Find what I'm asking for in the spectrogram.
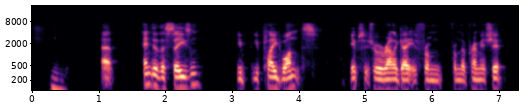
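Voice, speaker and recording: A man speaks at a moderate pace and a fairly low pitch, his intonation fairly even but his loudness swinging widely. He leaves long, frequent pauses against a quiet background. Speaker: sports podcast host. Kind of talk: casual interview. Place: home room. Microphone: headset.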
